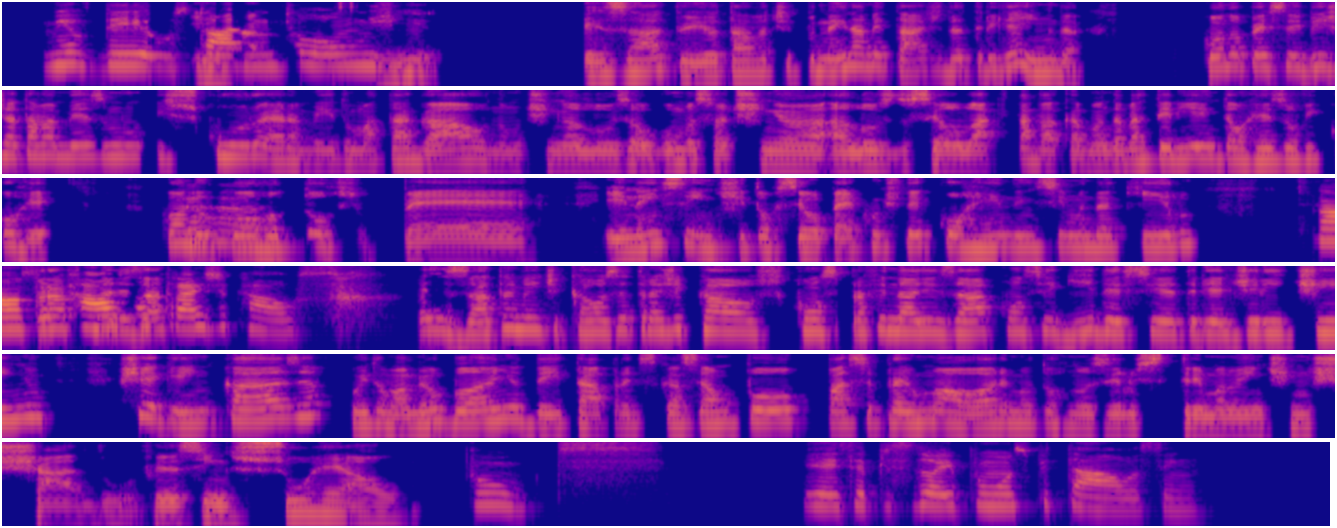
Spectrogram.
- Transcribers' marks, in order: tapping; laughing while speaking: "caos"
- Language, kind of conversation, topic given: Portuguese, podcast, Já passou por alguma surpresa inesperada durante uma trilha?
